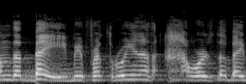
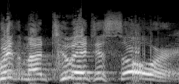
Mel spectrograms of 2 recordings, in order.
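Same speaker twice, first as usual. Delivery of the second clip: loud, high, slow call-out; rousing declaration; 6 semitones higher, 13 dB louder, much slower than usual. Real, not acted. Preacher leading the church to repeat after him, rousing declaration. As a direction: proclaim it slowly for the crowd to echo.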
